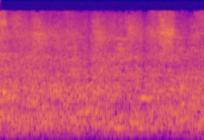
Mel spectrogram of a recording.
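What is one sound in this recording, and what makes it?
A man and a woman laugh nearby.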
